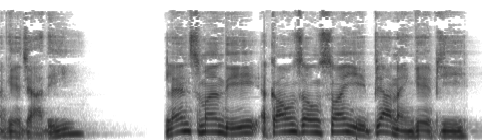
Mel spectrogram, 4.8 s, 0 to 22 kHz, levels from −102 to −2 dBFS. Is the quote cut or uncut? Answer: uncut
